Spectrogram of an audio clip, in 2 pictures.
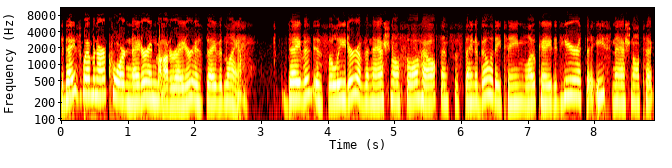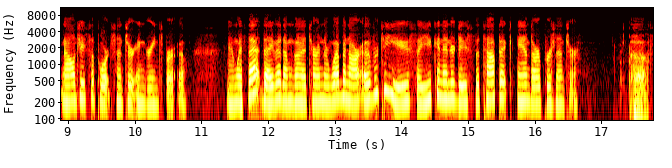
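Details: Adult woman speaking; normal speech.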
